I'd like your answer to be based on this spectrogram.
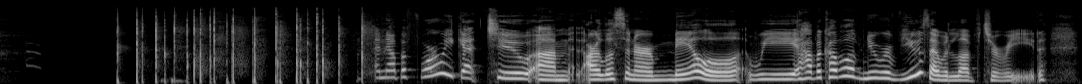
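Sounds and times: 
hands clapping: 0:01.2 - 0:03.8
speech: 0:03.8 - 0:10.8.

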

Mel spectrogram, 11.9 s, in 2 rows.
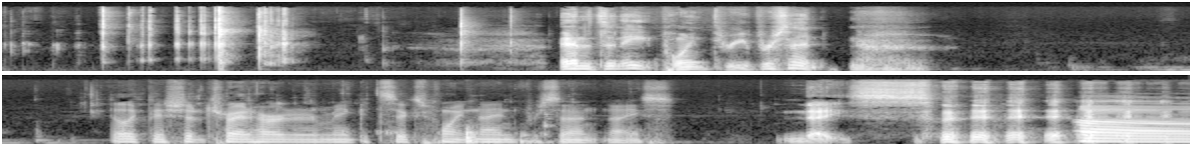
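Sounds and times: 
beer can cracked open: 0:00.4 - 0:01.5
speech: 0:02.8 - 0:04.7, 0:06.5 - 0:11.8
laughter: 0:10.4 - 0:11.8.

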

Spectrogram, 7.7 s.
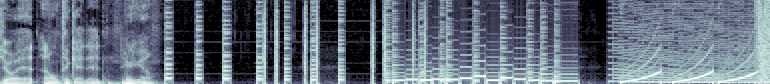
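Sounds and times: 
speech: 0:00.0 - 0:01.7
arcade video game sound effects: 0:01.6 - 0:07.6.

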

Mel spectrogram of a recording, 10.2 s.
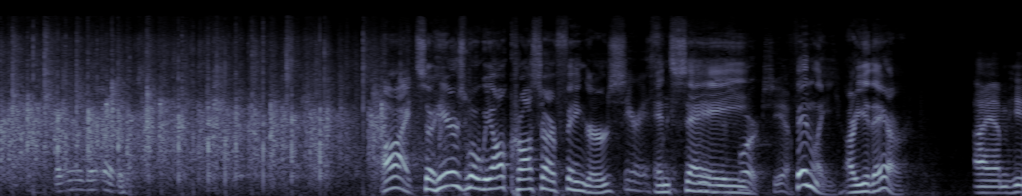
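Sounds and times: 
audience clapping: 0:00.0 - 0:04.8
speech: 0:00.6 - 0:01.5, 0:03.8 - 0:09.1, 0:09.8 - 0:10.2.

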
